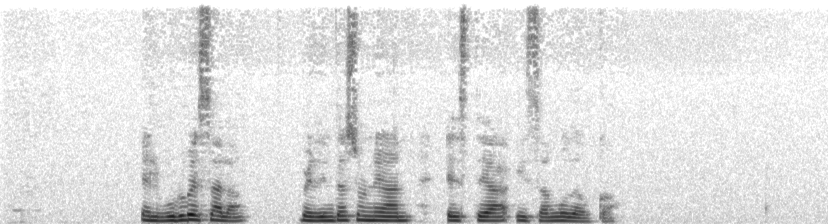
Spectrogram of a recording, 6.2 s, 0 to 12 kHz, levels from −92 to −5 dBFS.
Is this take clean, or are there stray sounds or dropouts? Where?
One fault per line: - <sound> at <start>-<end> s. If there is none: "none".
none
